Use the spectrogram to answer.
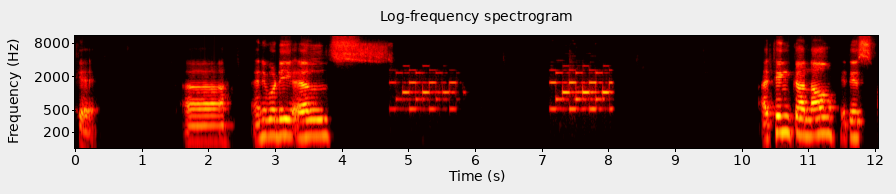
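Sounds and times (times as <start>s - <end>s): electronic phone ringtone: 4.7s - 6.0s, 7.1s - 8.2s.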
